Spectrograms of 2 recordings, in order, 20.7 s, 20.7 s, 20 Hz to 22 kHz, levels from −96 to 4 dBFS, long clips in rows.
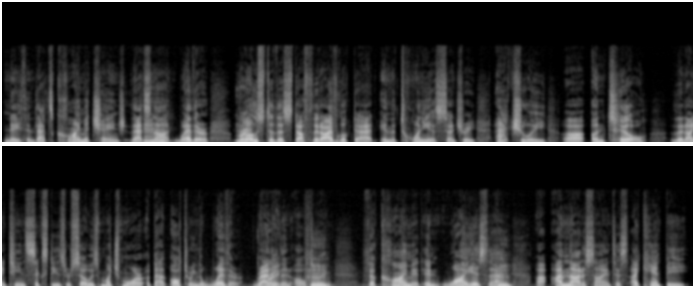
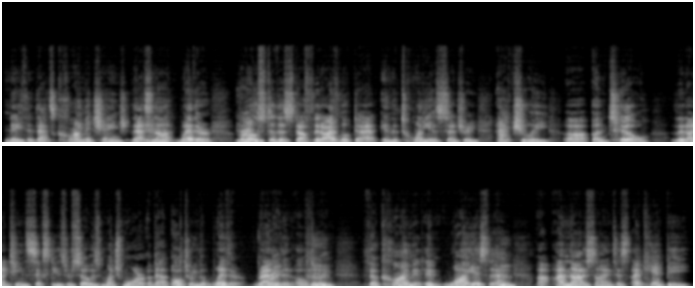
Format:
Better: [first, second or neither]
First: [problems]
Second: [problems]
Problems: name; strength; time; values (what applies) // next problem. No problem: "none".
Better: first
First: none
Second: room echo; very slight; dies away in 0.2 s // off-mic speech; far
